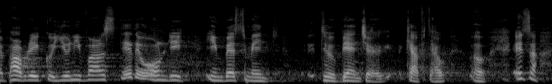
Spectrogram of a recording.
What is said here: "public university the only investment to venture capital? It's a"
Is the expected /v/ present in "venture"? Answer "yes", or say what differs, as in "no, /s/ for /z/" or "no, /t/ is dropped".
no, /b/ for /v/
